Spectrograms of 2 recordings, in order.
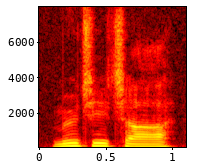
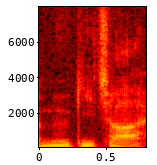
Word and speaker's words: mugicha: have in the summer muji mujicha actually no sorry mugicha it's mugicha i said it wrong i forgot my japanese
